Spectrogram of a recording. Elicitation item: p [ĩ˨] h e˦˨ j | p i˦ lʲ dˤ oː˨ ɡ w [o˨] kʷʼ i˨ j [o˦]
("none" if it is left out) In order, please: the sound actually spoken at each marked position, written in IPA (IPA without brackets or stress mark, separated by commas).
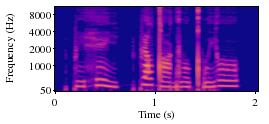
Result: i˨, o˨, oː˦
